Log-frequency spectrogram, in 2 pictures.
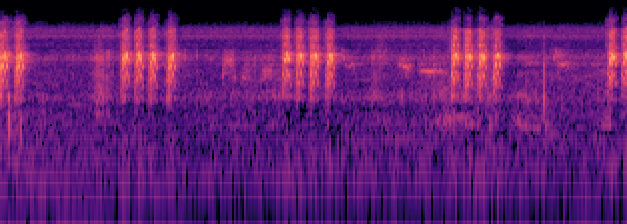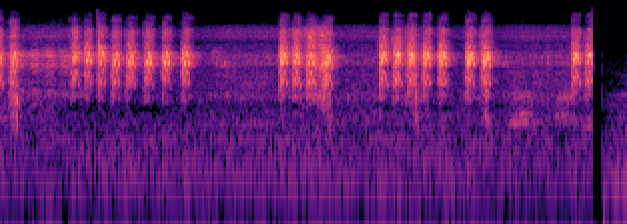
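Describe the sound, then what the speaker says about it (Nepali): A bird calls in short rapid trains of high chirping notes, repeated in bursts with brief gaps between them, clear and fairly close over a quiet background. "उल्लु अथवा लाटोकोसेरो।"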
